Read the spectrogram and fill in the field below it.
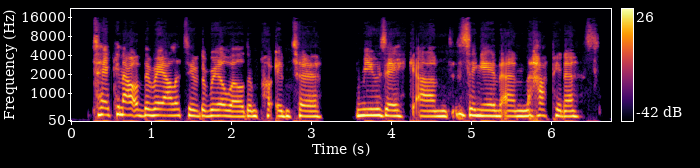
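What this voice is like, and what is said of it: Regional English accent from Wakefield. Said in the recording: “What is that accent? ... I'm from Wakefield, which is like a little town next to Leeds.”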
